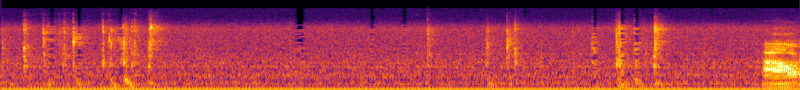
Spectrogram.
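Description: Computer keyboard keys clicking in short runs of typing: a quick cluster of keystrokes in the first second and a few more about three seconds in.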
